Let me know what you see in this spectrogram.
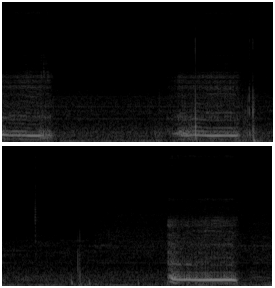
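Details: Three drawn-out, buzzing snores about three seconds apart, with faint clicks between, from a sleeping bulldog in a quiet room; snoring.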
